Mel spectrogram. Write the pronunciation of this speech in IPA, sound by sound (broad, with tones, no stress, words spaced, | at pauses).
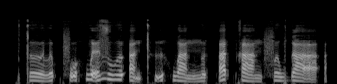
t̪əː˨˩lə˦˥p̚fo̰˧˥ hwɛ̰˧˥zu˧ə̯ ʔa̰˧˨nt̪ʰɨ̰˧˥hwa˧˩n ŋə˨˩t̚ʔa˦˥t̚kaː˨˩ŋ fə˧w ɗa̰ː˧˨ʔ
